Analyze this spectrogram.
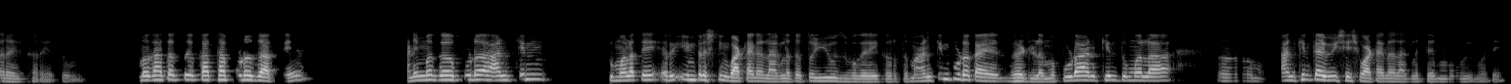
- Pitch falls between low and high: Yes, medium, 175 Hz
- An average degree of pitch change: No, wide, 6.0 semitones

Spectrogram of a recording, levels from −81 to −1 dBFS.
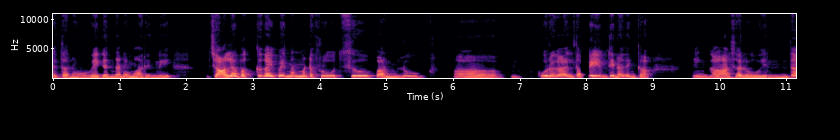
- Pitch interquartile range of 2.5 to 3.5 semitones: Yes, average, 2.8 semitones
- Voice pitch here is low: No, high, 200 Hz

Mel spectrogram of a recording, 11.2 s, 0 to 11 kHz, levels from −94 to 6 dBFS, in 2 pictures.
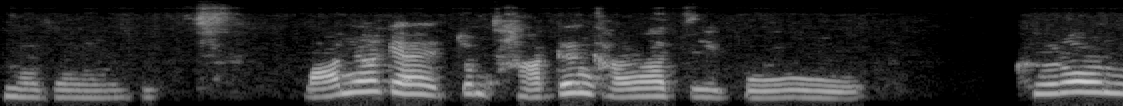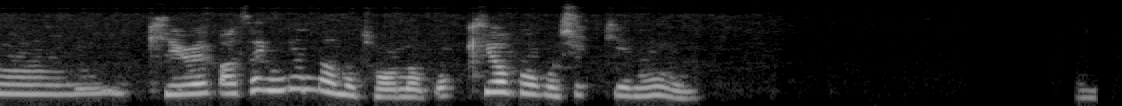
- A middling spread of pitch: No, wide, 6.7 semitones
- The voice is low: No, high, 240 Hz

